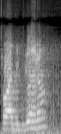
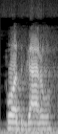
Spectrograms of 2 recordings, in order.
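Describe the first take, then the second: First: The vowel in pod is a full o. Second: The vowel in pod sounds like a. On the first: The speaker calls it right. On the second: The speaker calls it wrong.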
